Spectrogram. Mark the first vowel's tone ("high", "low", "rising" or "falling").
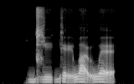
low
